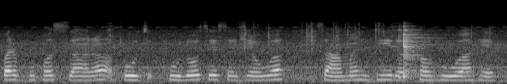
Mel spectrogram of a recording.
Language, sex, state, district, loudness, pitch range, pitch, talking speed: Hindi, male, Bihar, Gaya, -20 LUFS, 195-215 Hz, 205 Hz, 155 wpm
